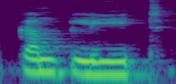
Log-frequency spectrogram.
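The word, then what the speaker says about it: complete: मैं आपको बता दूं कि अगर आपको इंग्लिश की किसी भी मीनिंग के आखिरी में इ लिखा मिले तो हम लोग इ का उच्चारण नहीं करते।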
